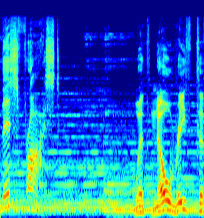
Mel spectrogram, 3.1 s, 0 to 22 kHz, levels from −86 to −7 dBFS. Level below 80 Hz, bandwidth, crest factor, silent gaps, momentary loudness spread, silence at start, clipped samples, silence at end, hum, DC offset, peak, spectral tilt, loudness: -60 dBFS; 16 kHz; 20 dB; none; 18 LU; 0 s; under 0.1%; 0 s; none; under 0.1%; -10 dBFS; -4.5 dB/octave; -28 LUFS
